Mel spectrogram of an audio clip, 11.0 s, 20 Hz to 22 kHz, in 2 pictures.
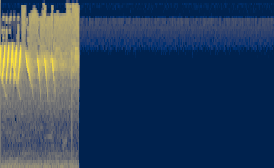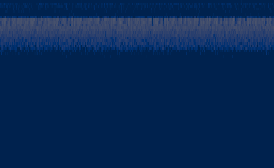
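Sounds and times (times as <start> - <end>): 
canary singing: 0.0 - 1.6.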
